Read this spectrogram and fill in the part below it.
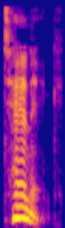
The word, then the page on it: tannic: British English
